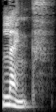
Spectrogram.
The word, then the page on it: length: British English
